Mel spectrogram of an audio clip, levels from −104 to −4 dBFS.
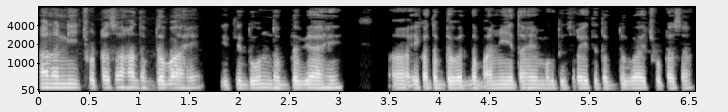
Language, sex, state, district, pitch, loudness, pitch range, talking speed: Marathi, male, Maharashtra, Nagpur, 125 Hz, -17 LUFS, 125-130 Hz, 190 wpm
